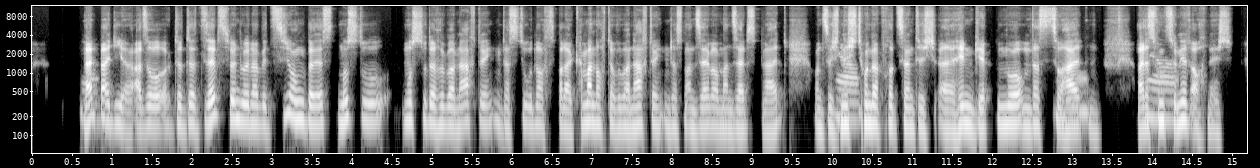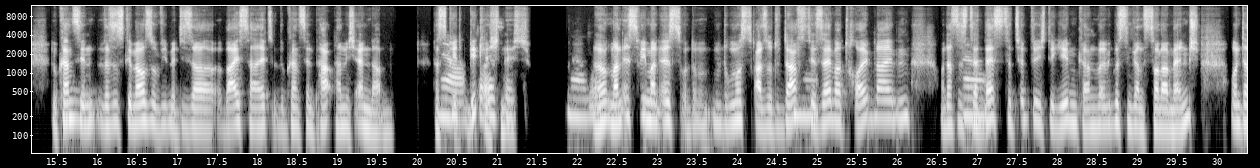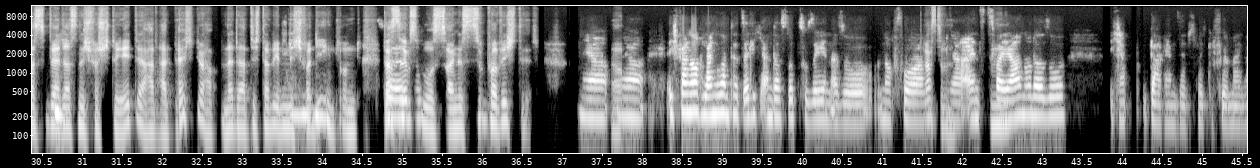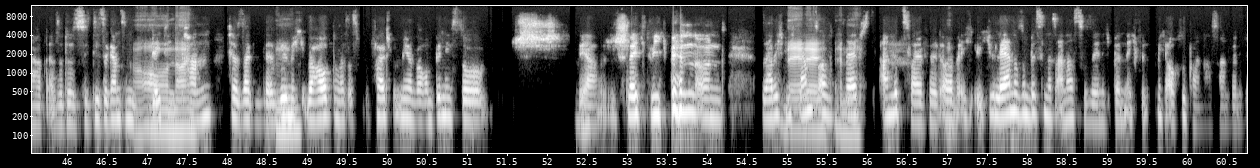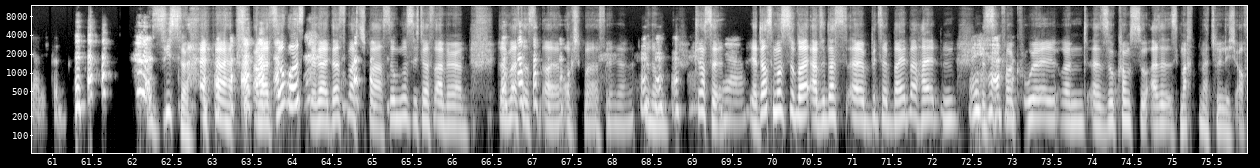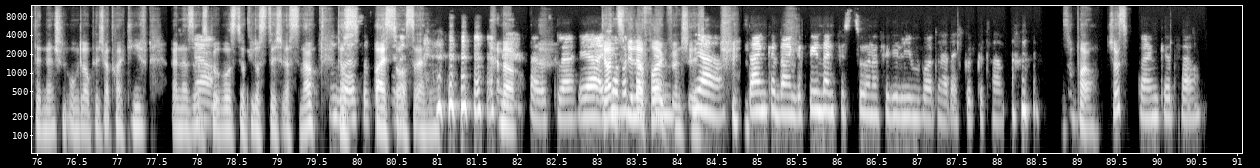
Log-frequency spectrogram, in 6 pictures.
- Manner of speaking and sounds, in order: stressed: "wirklich"; chuckle; chuckle; laughing while speaking: "bin?"; laugh; joyful: "Aber so musst du, ne, das macht Spaß"; laugh; laughing while speaking: "Ja"; laugh; chuckle; other background noise; chuckle
- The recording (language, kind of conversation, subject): German, advice, Wie gehst du mit Unsicherheit nach einer Trennung oder beim Wiedereinstieg ins Dating um?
